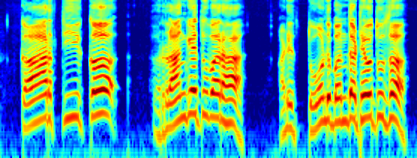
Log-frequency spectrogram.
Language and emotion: Marathi, angry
